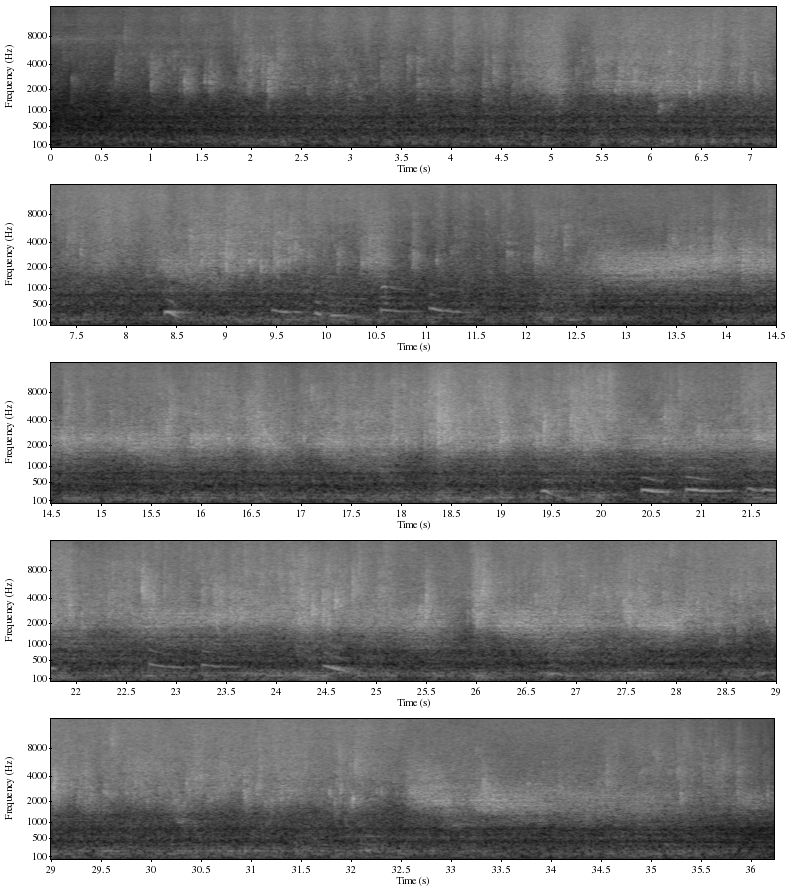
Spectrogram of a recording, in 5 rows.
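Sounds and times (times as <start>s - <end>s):
running water rinsing shampoo off hair: 0.6s - 36.2s.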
